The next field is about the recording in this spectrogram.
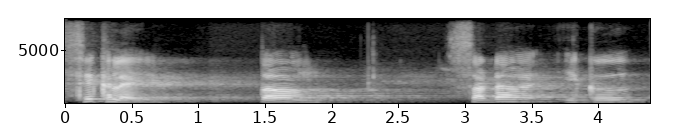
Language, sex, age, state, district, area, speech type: Punjabi, male, 45-60, Punjab, Jalandhar, urban, spontaneous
